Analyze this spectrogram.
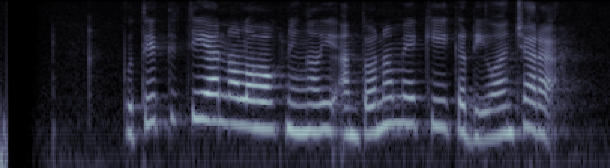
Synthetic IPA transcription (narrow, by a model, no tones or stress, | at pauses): put̪it̪it̪ianɔlɔɦɔk̚niŋaliʔant̪ɔnamɛkikərdiwaɲt͡ʃaɾa̰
